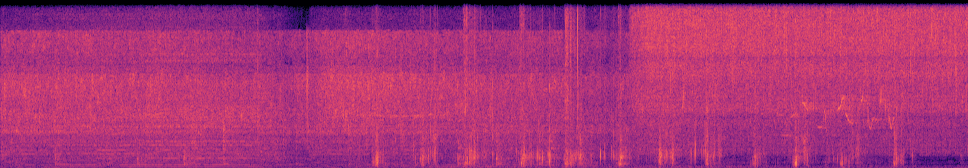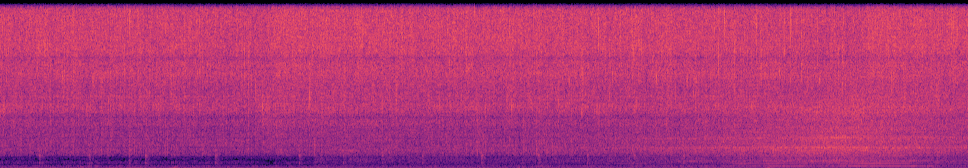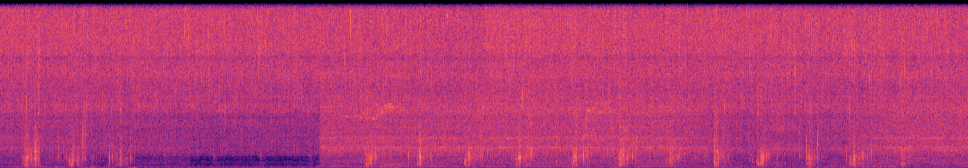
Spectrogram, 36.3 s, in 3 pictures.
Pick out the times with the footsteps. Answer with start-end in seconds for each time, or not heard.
4.3-11.4, 24.3-25.9, 28.5-35.6.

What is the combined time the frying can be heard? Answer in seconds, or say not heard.
36 s.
